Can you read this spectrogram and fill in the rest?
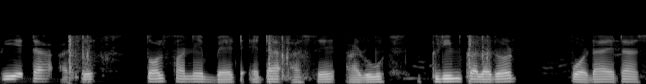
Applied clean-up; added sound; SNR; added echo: classical method spectral subtraction.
